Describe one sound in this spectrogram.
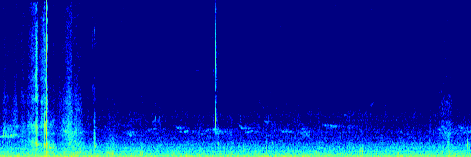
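A man chews a mouthful of apple.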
